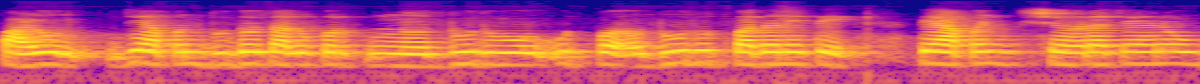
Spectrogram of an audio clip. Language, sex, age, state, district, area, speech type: Marathi, female, 30-45, Maharashtra, Buldhana, rural, spontaneous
